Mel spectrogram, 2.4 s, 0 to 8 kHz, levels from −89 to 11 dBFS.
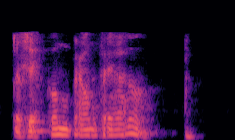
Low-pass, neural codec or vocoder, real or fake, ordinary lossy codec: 7.2 kHz; codec, 16 kHz, 4 kbps, FreqCodec, larger model; fake; AAC, 16 kbps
